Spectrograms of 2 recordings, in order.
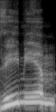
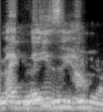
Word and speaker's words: magnesium: Uh, mag max magmium. Is that how do you say it? Magnum. Magnesium.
